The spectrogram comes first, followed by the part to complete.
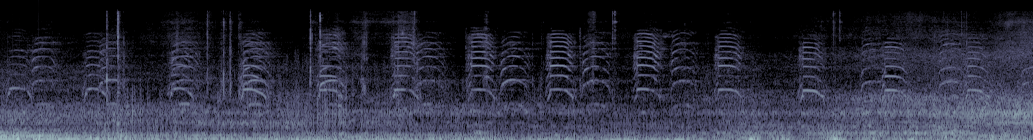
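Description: Birds calling: a long run of short, arched, pitched notes, repeated a few times a second and sometimes overlapping, over a low rumble.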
